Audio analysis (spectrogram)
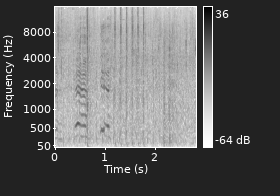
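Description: Quiet, scattered gunshots and rattling fire in Amnesia: The Bunker, a few soft sharp cracks over a noisy rumbling background with some brief tonal game sounds.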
